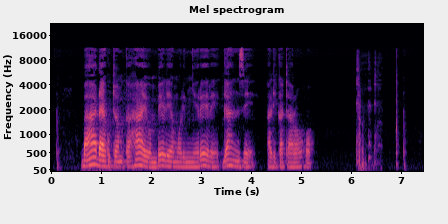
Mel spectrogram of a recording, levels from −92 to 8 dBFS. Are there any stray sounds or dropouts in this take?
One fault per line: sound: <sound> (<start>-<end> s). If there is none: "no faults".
sound: cough (6.1-6.7 s)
